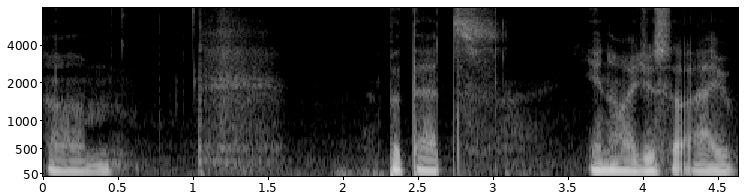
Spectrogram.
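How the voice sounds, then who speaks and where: A man softly rambling in a casual ASMR style, hesitant and informal, with a breathy voice. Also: sits low, level tone, very slow. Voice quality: soft, breathy. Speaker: video creator. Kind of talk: soft-spoken ASMR ramble.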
